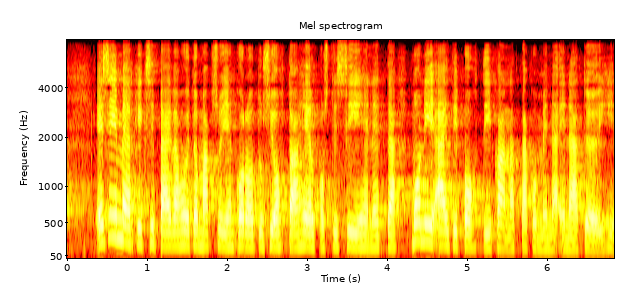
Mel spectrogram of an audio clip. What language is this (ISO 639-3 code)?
fin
